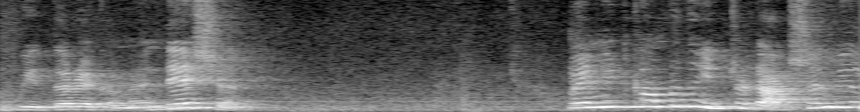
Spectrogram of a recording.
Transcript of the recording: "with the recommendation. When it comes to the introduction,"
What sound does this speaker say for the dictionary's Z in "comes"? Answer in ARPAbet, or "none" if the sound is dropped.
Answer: none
